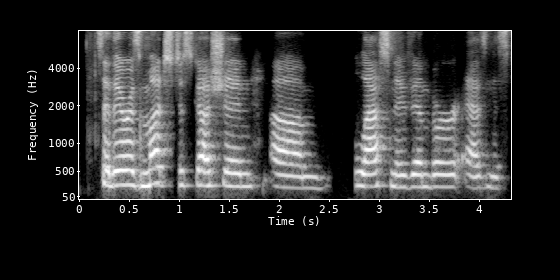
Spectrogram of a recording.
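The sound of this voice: A woman speaks softly with fairly even intonation. Her pitch is fairly high.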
